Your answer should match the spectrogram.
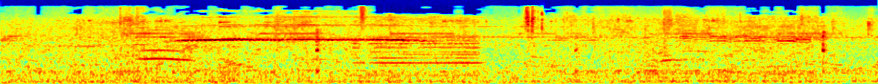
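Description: Crowd chatter over steady road traffic noise, with a vehicle horn sounding for a second or so around the middle.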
